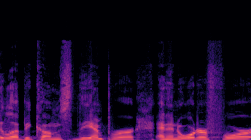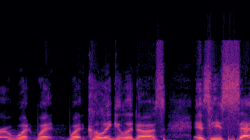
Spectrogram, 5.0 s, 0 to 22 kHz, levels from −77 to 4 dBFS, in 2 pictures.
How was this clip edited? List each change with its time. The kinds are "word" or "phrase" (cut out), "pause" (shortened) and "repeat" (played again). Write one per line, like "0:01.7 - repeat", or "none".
none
